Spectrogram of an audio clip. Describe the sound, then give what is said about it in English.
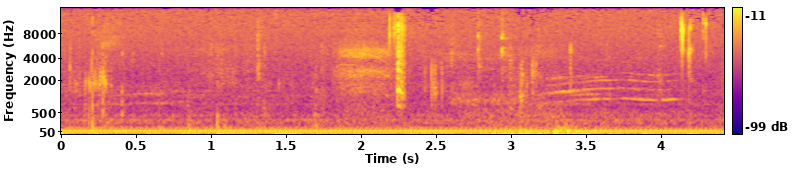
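Cats yowl and meow faintly, a few drawn-out wavering cries scattered over a steady low hum, with scattered clicks and no talking. “Oh, so the dogs aren't barking, but the cat's going to have a fit. Yeah, now the cats are going at it.”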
